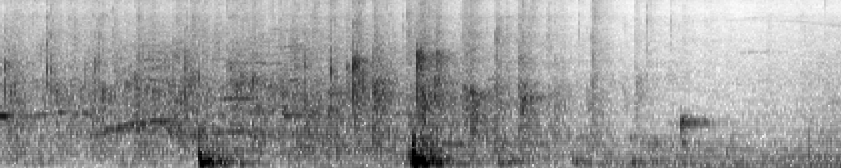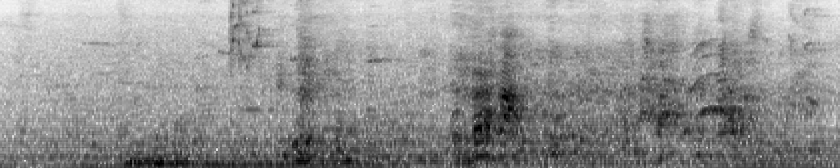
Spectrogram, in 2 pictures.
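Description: An audience claps for a speaker at a Maulid Nabi religious gathering, with scattered taps giving way to a fuller burst of applause, mixed with murmuring voices and chuckles.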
